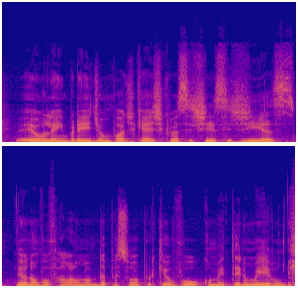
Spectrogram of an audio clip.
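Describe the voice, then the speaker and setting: Dark, mellow speech in a flat monotone, fairly quick and with hardly any pauses, its loudness very even throughout. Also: woman, very deep, low pitch for a woman. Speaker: podcast host. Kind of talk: podcast interview.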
